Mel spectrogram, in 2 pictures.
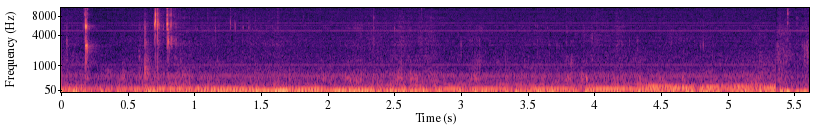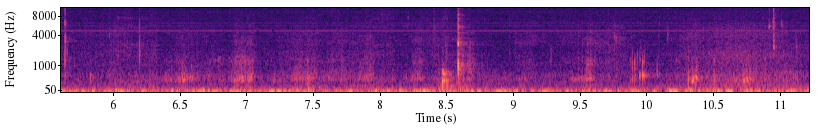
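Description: Close-miked chewing and biting: a mouthful of chicken biryani, then spoonfuls of creamy fruit salad. A low rumble runs under the first five seconds or so, with a few sharp clicks scattered through.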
